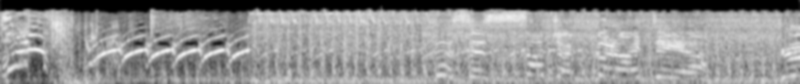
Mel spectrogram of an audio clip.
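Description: Helicopter rotor beating steadily, with a quick run of five up-and-down whistles in the first two seconds and a flurry of gliding chirps in the second half.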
